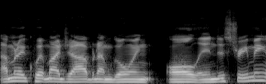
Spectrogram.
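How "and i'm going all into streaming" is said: normal talking voice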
